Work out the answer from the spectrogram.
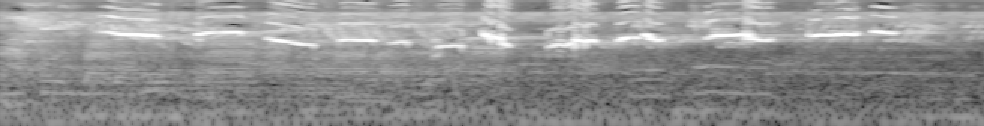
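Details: Oriental magpie-robin in a lure recording, singing a loud run of clear whistled phrases, some sliding down and others rising, about a dozen notes in five seconds, with short gaps between them and no other sounds.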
